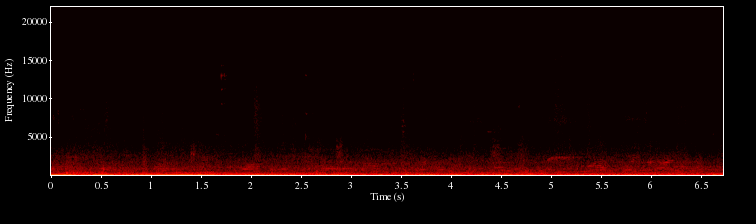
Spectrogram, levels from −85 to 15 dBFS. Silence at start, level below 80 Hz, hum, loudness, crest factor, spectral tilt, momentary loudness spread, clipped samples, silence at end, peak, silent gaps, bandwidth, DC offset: 0 s; -44 dBFS; none; -47 LUFS; 12 dB; -7.5 dB/octave; 7 LU; under 0.1%; 0 s; -32 dBFS; none; 9.8 kHz; under 0.1%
